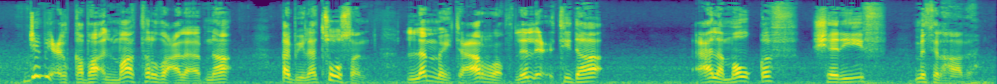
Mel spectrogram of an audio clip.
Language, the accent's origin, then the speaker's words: Arabic; Kuwait; حصل عندنا في الكويت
